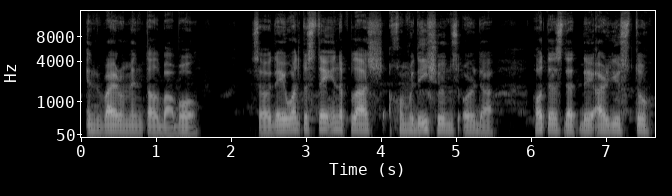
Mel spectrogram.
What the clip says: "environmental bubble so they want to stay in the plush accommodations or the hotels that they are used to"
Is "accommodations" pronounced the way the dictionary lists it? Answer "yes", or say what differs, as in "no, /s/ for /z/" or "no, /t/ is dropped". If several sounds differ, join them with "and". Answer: no, /s/ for /z/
